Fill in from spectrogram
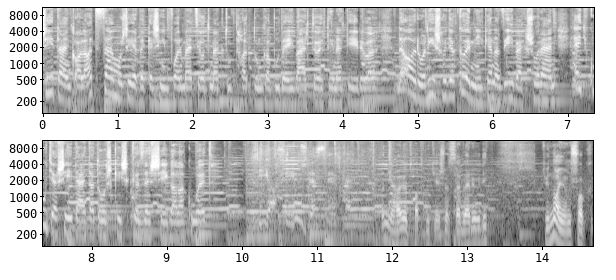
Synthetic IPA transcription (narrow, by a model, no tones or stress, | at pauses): ʃeːt̪aːŋkɒlɒt̪ːsaːmo̞ʃeːrd̪ɛkɛʃiɱfo̞rmaːt̪sijoːt̪mɛkt̪ut̪ɦɒt̪ːuŋkɒbud̪ɒjivaːrt̪ørt̪eːnɛt̪eːɾøːl | d̪ɛɒrːoːliʃho̞ɟɒkørɲeːkɛnɒzeːvɛkʃo̞ɾaːn | ɛɟkucɒʃeːt̪aːlt̪ɒt̪oːʃkiʃkø̞zøʃːeːɡɒlɒkult̪fijɒfibɛseːlt̪ɛt̪yneːlɦɒøt̪hɒt̪kucɒiʃøsːɛbɛɾøːd̪ik | u̥cʰoɟnɒɟo̞nʃo̞k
